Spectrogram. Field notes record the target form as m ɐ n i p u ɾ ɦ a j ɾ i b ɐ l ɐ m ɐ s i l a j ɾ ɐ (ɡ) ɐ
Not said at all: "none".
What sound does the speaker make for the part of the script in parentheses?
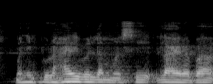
b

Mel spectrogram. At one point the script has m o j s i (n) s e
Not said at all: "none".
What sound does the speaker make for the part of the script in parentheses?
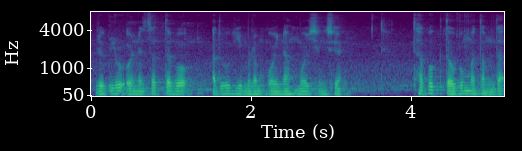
ŋ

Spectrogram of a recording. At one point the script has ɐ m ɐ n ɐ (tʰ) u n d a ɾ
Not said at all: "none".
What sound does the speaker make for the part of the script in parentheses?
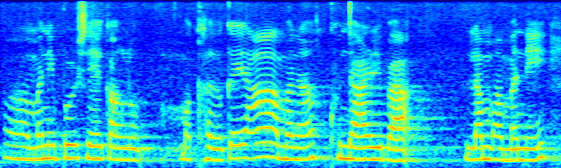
kʰ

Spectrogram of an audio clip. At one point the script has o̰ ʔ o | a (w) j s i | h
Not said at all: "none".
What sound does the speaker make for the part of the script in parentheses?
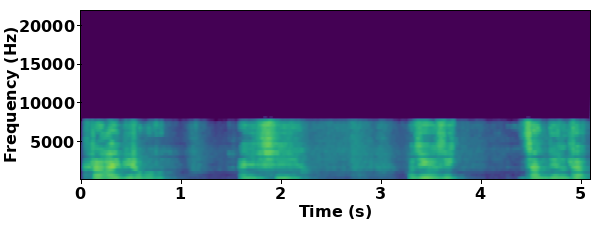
none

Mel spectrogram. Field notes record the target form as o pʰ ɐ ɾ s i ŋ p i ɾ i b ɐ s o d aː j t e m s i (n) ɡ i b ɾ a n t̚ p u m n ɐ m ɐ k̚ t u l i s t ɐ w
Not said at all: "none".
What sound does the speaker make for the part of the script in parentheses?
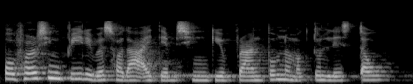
ŋ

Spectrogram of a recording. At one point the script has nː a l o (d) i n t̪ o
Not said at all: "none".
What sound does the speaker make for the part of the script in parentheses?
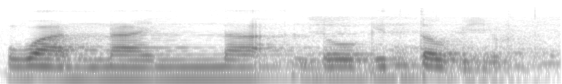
ɡ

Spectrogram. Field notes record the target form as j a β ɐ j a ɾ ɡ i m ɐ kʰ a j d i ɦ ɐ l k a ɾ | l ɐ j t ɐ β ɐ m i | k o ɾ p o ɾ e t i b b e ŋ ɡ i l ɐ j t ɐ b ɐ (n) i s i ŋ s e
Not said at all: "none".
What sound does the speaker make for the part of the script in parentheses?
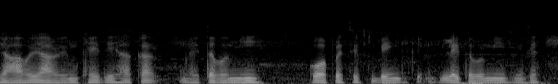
m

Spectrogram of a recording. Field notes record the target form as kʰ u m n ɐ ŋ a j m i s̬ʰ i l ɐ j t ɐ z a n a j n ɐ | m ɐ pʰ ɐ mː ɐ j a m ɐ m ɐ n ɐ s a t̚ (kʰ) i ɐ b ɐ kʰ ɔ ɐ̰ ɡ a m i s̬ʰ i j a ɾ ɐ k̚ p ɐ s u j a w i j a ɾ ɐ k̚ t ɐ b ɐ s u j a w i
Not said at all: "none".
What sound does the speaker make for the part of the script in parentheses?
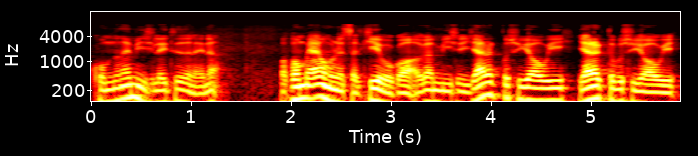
kʰ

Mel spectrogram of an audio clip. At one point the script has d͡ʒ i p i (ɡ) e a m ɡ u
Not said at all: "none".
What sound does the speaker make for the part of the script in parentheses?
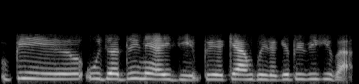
k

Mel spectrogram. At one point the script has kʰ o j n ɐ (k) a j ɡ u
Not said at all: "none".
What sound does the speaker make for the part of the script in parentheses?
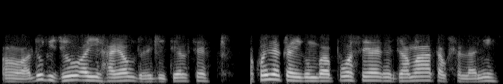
k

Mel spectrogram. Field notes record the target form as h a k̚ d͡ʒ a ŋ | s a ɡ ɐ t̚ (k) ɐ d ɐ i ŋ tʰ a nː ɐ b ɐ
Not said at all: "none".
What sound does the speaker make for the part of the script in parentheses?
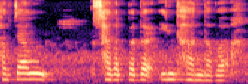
p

